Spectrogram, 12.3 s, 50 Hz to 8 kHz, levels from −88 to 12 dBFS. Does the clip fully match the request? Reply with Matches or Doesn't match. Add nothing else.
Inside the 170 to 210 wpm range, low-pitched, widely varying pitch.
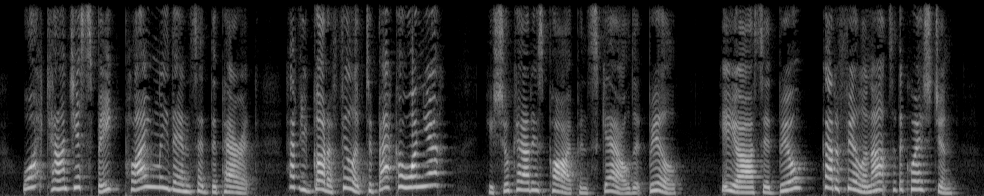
Doesn't match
